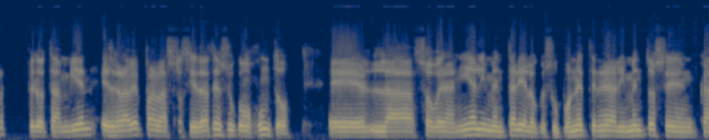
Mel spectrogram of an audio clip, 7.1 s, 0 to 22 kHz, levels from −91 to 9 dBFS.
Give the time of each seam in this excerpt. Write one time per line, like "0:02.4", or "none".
none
